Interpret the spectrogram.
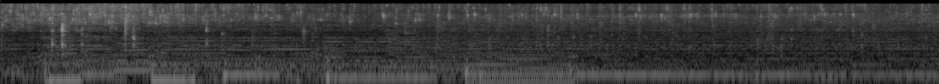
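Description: Falafel frying in hot oil: a steady sizzle with scattered crackles, setting in at the start, over background music.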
